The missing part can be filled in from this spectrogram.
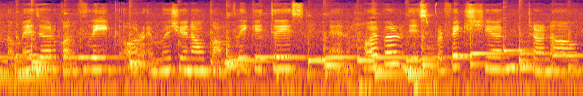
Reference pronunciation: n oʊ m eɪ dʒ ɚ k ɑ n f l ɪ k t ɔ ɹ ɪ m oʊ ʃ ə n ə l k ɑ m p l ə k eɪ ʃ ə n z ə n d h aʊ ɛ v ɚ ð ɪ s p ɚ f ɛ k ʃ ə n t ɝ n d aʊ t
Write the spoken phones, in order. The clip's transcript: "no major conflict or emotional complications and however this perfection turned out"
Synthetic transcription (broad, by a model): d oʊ m eɪ dʒ ɚ k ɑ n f l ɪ k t ɔ ɹ ɪ m oʊ ʃ ə n ə l k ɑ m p l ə k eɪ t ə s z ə n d h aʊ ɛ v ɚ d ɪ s p ɚ f ɛ k ʃ ə n t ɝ n aʊ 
